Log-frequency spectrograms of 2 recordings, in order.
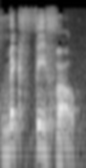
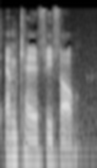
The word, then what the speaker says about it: mkfifo: Fix an open baster bypass in POSIX McFIFO. There's a function in PHP called POSIX McFIFO. POSIX MKFIFO. – I think it's pronounced POSIX MKFIFO.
